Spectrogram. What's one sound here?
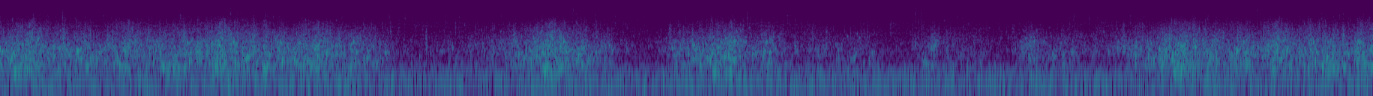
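Rushing water surges and roars in waves.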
